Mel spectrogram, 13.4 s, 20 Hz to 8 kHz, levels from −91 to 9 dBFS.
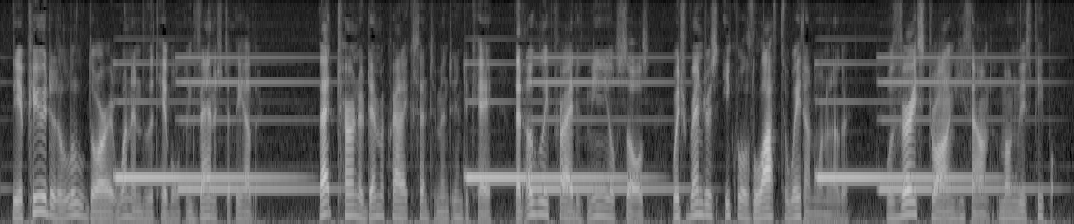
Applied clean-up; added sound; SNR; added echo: none; Doorbell; 2 dB; none.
